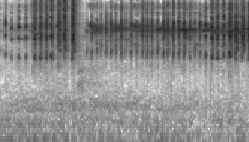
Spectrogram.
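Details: Lovebird of fighter type, kept as a singing bird, delivers a long ngekek trill: very fast, high, sharp buzzing chatter of dense repeated notes, with a short pause near one second before the rattling run resumes steadily.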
